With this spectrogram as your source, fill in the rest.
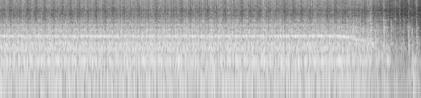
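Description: A sewing machine stitches a row of decorative stitches through fabric, a steady, close mechanical whir with rapid rhythmic needle clatter that runs continuously for about three and a half seconds, then winds down and stops.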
